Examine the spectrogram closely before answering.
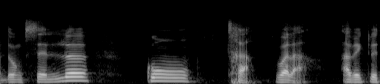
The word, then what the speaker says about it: contrat: le On ne prononce pas le contrat, T à la fin, donc c'est le contrat.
